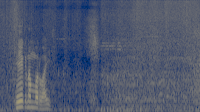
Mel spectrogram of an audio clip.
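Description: A motorcycle rides off down a street.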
